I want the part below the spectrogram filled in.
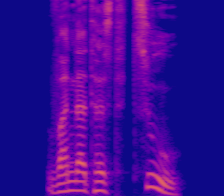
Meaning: inflection of zuwandern: 1. second-person singular preterite 2. second-person singular subjunctive II
- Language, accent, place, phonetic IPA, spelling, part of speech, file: German, Germany, Berlin, [ˌvandɐtəst ˈt͡suː], wandertest zu, verb, De-wandertest zu.ogg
